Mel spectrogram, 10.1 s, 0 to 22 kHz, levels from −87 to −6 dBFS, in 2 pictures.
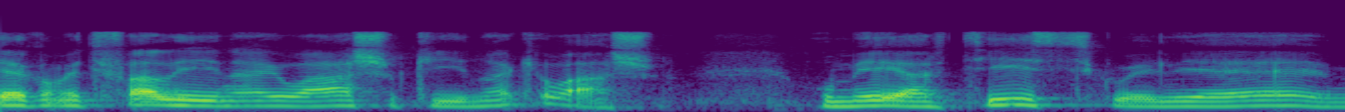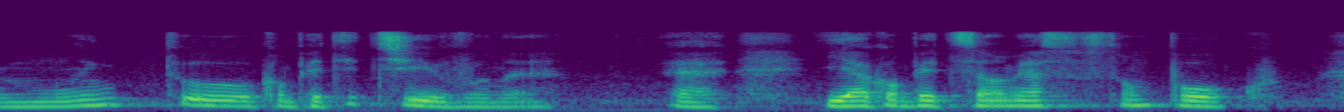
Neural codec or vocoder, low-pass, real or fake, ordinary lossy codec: none; none; real; none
